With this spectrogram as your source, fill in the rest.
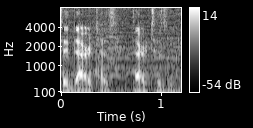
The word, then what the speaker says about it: Direttissima: I say Direttissima now.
